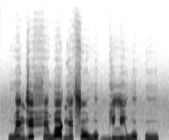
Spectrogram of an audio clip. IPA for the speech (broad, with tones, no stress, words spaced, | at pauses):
wɛ̃˦ɡɛ˧hɛ̃˨ wa˧ɡɛ̃˨sɔ˨˦ wo˧ɡ͡bi˨ li˧wo˧k͡pu˧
